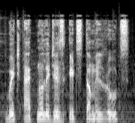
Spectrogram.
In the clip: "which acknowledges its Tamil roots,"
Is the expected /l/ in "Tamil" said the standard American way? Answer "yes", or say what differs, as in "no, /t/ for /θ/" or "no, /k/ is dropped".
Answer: yes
